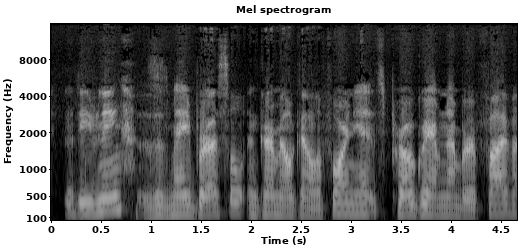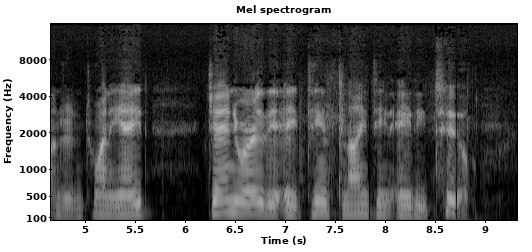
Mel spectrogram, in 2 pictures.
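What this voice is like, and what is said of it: Hoarse, tired voice. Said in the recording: “My voice is hoarse this evening... it's just hoarse and tired from a difficult week I just spent in L.A.”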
